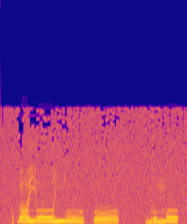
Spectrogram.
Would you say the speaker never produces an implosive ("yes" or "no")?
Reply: no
